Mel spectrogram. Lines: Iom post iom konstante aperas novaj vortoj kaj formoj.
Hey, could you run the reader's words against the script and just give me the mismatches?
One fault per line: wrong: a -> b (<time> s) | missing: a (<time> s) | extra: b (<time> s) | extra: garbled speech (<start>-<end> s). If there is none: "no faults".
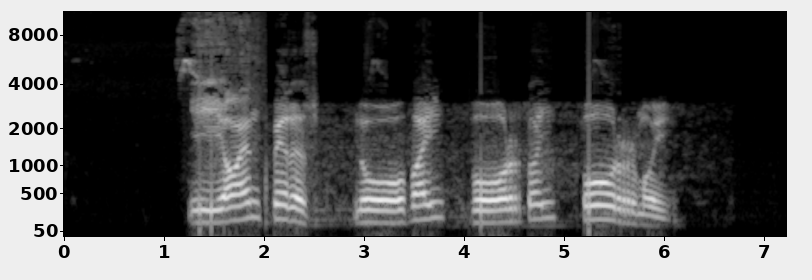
missing: post iom konstante (2.0 s)
missing: kaj (4.8 s)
